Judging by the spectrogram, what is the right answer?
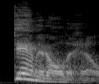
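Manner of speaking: put-on high, loud outburst.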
